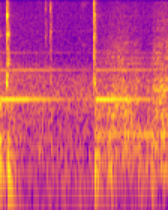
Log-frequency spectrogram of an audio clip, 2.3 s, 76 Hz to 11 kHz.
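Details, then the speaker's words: 1989 Dodge Daytona ES salvage-yard car: the wiper motor gives a thin steady whine with a few sharp clicks but the arms don't sweep; owner suspects a part was stolen, so the wipers aren't moving. "somebody's robbed something off of it that's why they're not moving"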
